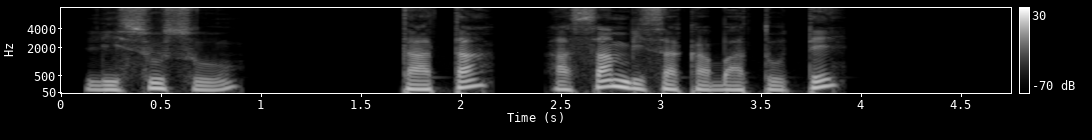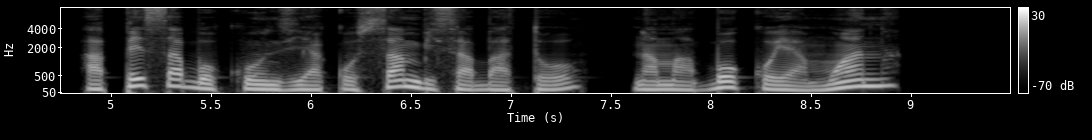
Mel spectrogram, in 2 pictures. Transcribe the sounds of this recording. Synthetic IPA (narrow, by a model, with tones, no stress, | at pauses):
li˨su˦su˨ | ta˨ta˦ | a˨sa˦mbi˨sa˨ka˨ba˨to˨tɛ˦ | a˨pe˦sa˦bo˨kʰo˨nzi˨ja˨ko˨sa˦mbi˨sa˨ba˨to˨ | na˨ma˨bɔ˦kɔ˨ja˨mwa˦na˦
